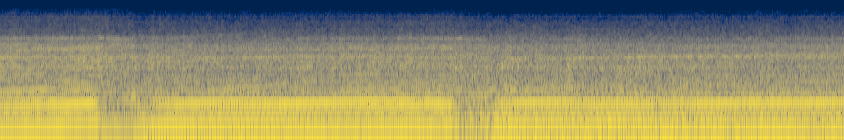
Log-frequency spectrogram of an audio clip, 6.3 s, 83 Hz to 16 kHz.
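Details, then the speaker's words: Yamaha Megapro Primus, carburetor engine: pulls through two gear changes but revs climb slowly and flatten around 8000-9000 rpm, feels held back near 100 km/h; high-rpm bog from cracked intake manifold air leak. "larinya 100 lah itu kayak ketahan banget gitu loh nggak 80 RPM mesin 8000 9000 tambah gigi alatnya tambah gigi gak ganas"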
